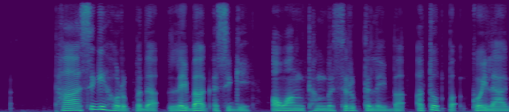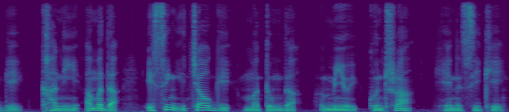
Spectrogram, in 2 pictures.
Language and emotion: Manipuri, neutral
